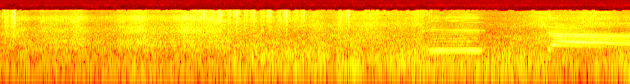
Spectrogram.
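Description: Boat at sea with wind and water noise that grows louder. About four seconds in a short steady voice-like sound is heard, and near the end a longer, slightly falling vocal cry.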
